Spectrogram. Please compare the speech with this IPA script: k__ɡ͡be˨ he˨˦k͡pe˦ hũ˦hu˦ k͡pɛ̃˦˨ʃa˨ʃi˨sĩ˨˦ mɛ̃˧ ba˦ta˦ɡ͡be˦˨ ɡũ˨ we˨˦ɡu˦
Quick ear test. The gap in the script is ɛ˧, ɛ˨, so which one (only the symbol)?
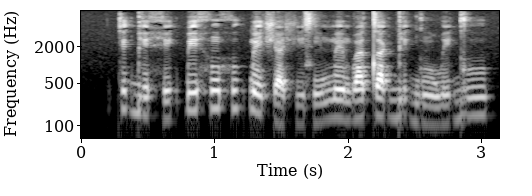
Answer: ɛ˧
